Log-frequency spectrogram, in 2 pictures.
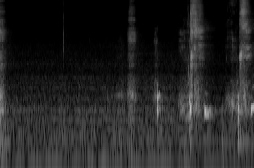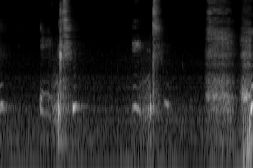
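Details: Acted sneezing attack presented as flu: about six wet sneezes, several preceded by audible in-breath build-ups, while trying to hold them in; repeated sneezing.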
